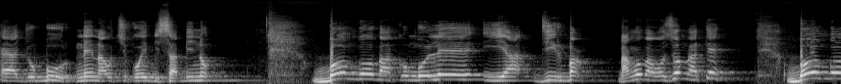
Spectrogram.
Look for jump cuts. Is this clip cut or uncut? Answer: uncut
